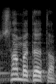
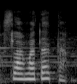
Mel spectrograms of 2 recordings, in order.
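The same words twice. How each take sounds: First: It is said in a scary voice. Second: It is said in a friendly voice.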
